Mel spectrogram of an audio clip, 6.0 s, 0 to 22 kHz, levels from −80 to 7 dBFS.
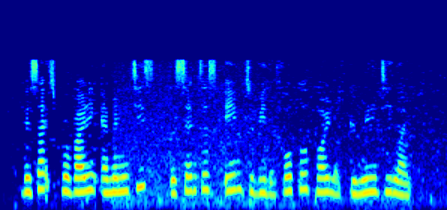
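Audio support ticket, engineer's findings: Overdone noise removal, throughout. Background pulled down, with twinkling specks where noise bands flicker on and off. Quiet speech detail drops out with them. Suppressor set too aggressive. Gates single frequency bands whenever they sit close to its noise estimate, including weak speech components. Call mic high-pass and roll-off above 8 kHz are as expected.

Noise suppressor catching up, 1.48 s to 3.48 s. Room noise jumps by roughly 15 dB around 1.5 s. It comes through underattenuated, then sinks over about 2 s. Noise estimate lags the step change. Adaptation takes about 2000 ms, then applies about 6 dB more cut. Afterwards the noise sits about 26 dB under the speech.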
